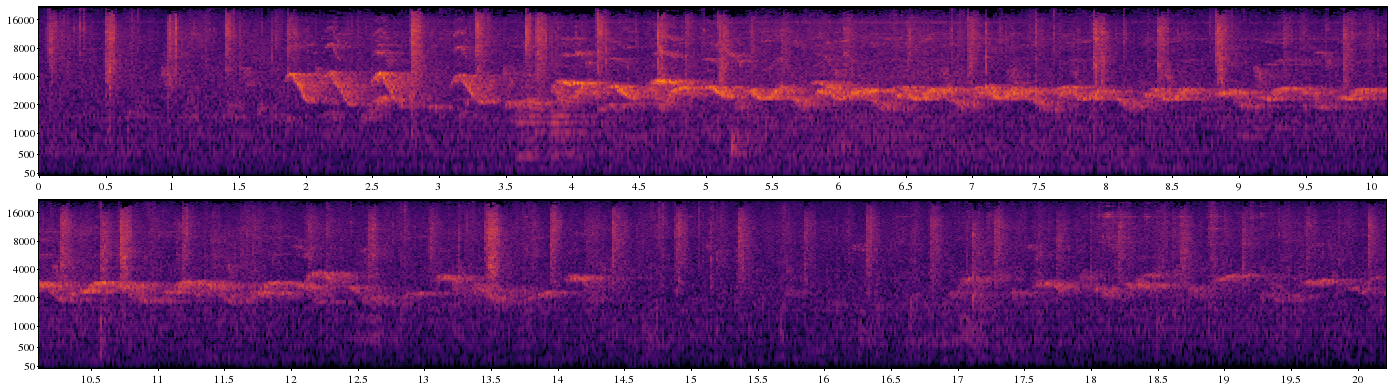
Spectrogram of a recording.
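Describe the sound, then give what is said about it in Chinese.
Small birds chirping outdoors along a street in Shanghai's Nanshi district: many quick, high, faint tweets in overlapping runs that fade later, over a low steady background hum. “这里可以听得出声音的环境，有小鸟在叫，环境是还可以的哦。”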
